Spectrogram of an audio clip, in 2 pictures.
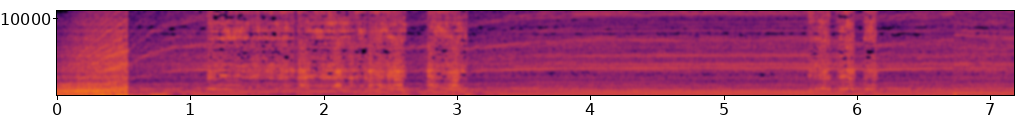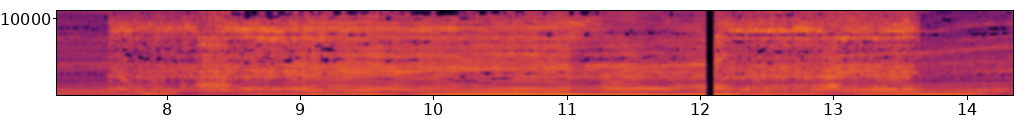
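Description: Dremel rotary tool running a thin cutting disc, grinding into a small stone held against it. The motor's hum drops in pitch while the stone is pressed in hard, and the grinding hiss is loudest in the second half. The pitch recovers near the end as the load comes off.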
